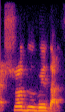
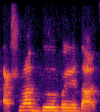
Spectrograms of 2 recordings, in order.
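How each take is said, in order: First: The phrase is spoken fast. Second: The phrase is spoken slowly. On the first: "But faster" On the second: "If I speak it like slowly"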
